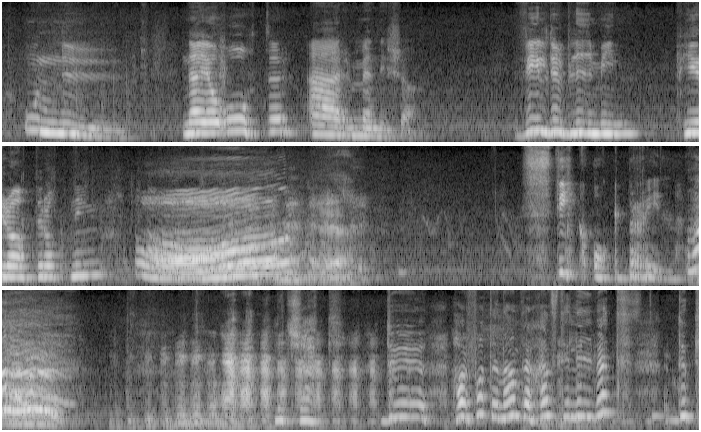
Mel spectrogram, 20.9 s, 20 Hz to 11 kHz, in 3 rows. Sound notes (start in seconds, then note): 13.7 crew gasps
